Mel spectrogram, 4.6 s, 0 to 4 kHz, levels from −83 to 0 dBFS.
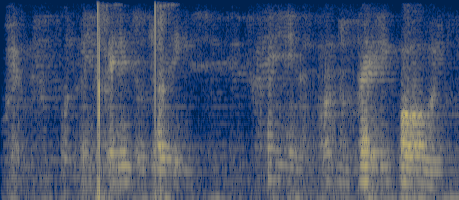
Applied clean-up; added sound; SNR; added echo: neural separator model SepFormer WHAMR!.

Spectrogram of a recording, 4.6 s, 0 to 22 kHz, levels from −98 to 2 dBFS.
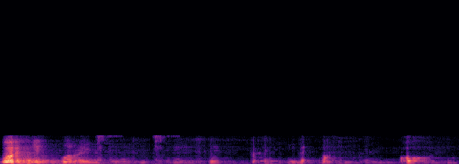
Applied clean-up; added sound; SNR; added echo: neural mask model DeepFilterNet 3.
